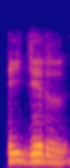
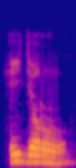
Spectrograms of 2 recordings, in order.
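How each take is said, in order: First: The r is pronounced thin and light. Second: The r is pronounced thick and heavy. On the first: The speaker calls it right. "ini juga tipis" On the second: The speaker calls it wrong. "ada yang baca tebal"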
